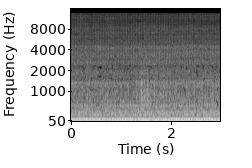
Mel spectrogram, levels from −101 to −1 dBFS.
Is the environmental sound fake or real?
real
